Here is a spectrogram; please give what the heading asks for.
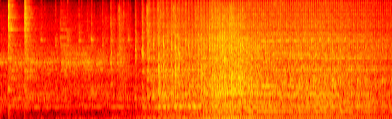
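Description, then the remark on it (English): A diesel tractor engine cranks over with a few sputtering bursts, then catches and settles into a loud, steady low rumble at idle, with no voices. “Dode fired up the tractor.”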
